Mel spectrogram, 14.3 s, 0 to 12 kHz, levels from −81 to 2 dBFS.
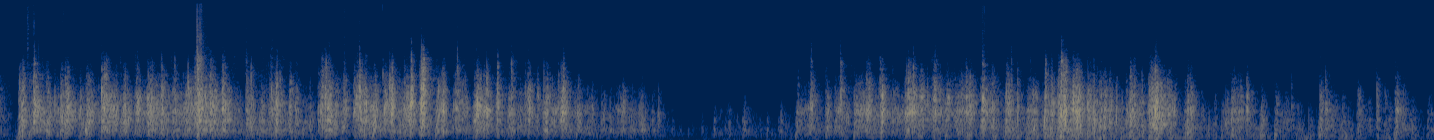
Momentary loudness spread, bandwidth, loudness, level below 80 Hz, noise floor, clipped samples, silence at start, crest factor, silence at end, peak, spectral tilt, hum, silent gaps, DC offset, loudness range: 16 LU; 11 kHz; -37 LUFS; -66 dBFS; -70 dBFS; under 0.1%; 0 s; 24 dB; 0 s; -16 dBFS; -6.5 dB/octave; none; none; under 0.1%; 9 LU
